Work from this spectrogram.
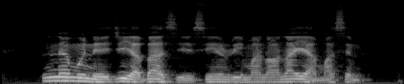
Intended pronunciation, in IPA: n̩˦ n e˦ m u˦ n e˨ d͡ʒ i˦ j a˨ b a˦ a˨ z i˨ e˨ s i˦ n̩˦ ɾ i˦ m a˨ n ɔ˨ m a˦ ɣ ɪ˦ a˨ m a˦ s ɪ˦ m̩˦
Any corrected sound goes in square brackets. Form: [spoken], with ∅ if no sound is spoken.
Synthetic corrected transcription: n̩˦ n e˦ m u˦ n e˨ d͡ʒ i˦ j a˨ b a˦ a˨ [s] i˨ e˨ s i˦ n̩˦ ɾ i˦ m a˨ n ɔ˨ [n] a˦ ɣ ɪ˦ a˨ m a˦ s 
